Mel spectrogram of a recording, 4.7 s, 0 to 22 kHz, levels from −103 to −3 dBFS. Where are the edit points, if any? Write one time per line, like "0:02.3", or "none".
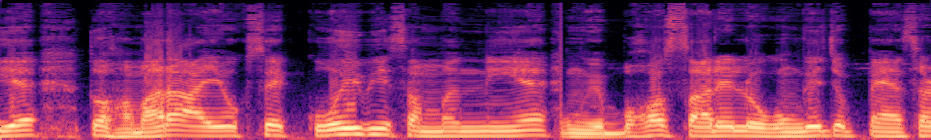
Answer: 0:02.8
